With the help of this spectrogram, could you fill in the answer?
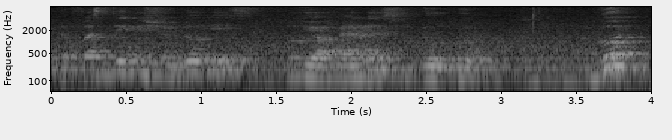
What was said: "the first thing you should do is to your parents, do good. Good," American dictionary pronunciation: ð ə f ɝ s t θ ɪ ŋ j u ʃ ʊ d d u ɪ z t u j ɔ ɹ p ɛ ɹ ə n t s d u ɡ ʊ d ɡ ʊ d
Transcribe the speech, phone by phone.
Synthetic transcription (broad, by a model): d ə f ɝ s t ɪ ŋ j u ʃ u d d u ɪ s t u j ɔ p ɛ ɹ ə n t s d u ɡ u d ɡ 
